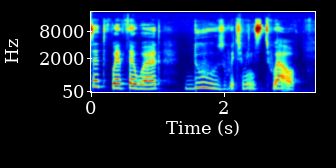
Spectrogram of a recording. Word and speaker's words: douze: it with the word douze, which means 12. Douze makes the sound OU rounded, and deux is the E sound. Can you hear the difference?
